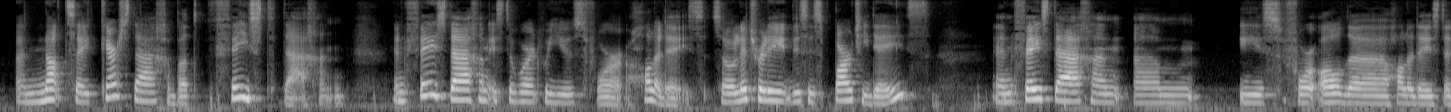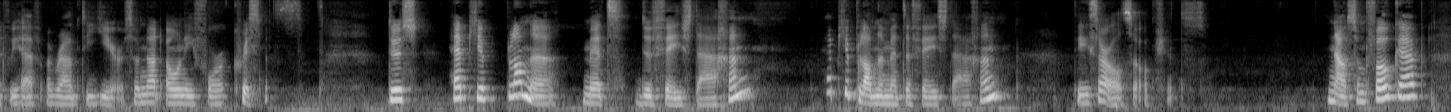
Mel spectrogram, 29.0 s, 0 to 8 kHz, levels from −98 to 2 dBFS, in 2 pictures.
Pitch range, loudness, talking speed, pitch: 155-240 Hz, -27 LUFS, 125 wpm, 185 Hz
